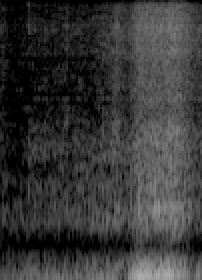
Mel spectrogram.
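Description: A man's low, drawn-out vocal sound close to the microphone, without clear words, swelling louder about halfway through.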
